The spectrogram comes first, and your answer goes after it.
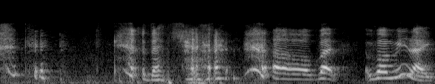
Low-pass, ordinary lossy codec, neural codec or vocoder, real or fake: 7.2 kHz; Opus, 16 kbps; none; real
